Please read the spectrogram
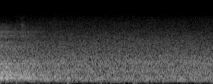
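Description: Steady even hiss, the noise floor of the microphone and sound system, heard in a gap in the speech. The echo of the man's voice dies away just at the start.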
